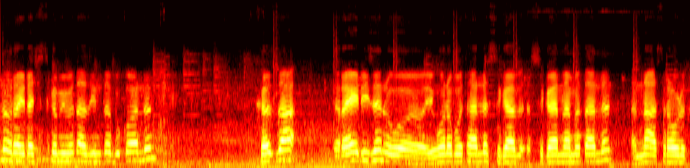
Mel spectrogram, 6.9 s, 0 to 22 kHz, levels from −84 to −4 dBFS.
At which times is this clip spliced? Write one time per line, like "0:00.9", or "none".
none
